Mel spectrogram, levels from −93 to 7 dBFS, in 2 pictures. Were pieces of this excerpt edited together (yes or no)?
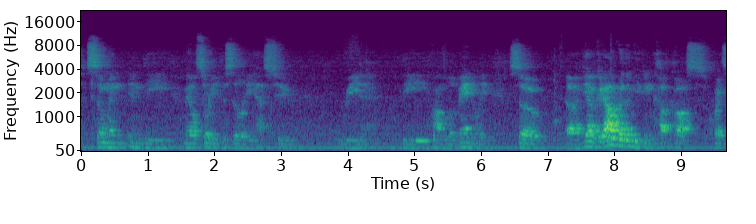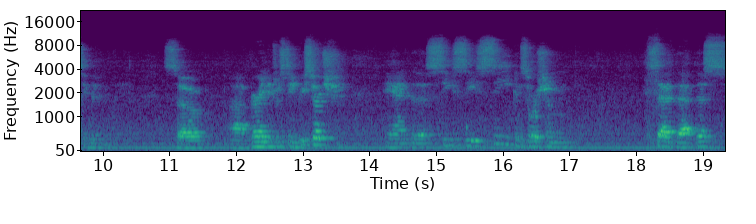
yes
